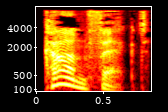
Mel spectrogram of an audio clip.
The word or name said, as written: confect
